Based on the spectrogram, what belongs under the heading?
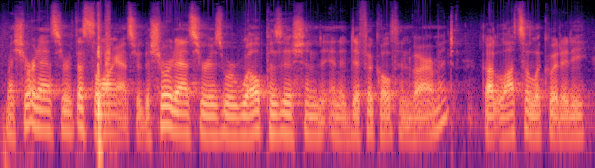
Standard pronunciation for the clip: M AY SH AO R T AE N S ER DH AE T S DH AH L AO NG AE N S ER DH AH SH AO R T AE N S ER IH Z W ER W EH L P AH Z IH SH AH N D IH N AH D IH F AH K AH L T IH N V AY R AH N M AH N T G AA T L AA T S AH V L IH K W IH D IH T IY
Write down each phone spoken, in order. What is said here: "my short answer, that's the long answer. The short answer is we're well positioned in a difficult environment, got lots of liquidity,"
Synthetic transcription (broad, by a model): M AY SH AO R T AE N S ER DH AE T S DH AH L AO NG AE N S ER DH AH SH AO R T AE N S ER IH Z W ER W EH L P AH Z IH SH AH N D IH N AH D IH F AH K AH L T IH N V AY R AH N M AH N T G AA T L AA T S AH V L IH K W IH D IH T IY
